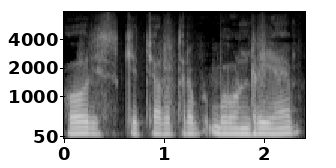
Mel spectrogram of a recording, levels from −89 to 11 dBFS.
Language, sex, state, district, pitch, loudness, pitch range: Hindi, male, Uttar Pradesh, Saharanpur, 125 Hz, -17 LUFS, 125-130 Hz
